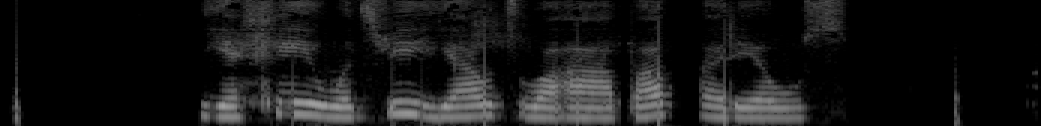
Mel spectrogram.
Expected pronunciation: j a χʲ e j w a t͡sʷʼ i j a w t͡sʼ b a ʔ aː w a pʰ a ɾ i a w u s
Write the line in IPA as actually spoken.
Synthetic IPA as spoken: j a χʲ e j w a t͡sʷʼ i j a w t͡sʼ w a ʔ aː b a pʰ a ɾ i a w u s

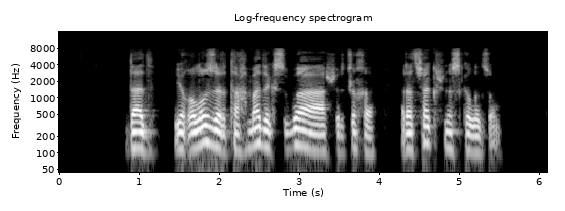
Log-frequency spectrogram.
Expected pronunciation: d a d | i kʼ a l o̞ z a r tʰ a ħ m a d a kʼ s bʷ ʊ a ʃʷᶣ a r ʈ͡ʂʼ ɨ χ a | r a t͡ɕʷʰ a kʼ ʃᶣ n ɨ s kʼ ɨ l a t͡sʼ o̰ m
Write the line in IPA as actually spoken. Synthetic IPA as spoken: d a d | i qʼ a l o̞ z a r tʰ a ħ m a d a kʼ s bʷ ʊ a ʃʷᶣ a r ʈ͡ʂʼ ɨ χ a | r a t͡ɕʷʰ a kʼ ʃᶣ n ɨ s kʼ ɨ l a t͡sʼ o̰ m

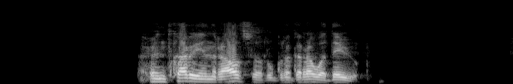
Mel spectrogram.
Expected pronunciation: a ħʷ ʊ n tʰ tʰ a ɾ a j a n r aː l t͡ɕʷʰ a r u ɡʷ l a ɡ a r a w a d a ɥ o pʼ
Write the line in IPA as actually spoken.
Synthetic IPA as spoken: a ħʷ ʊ n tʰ kʰ a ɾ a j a n r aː l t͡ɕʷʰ a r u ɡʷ r a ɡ a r a w a d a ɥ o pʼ

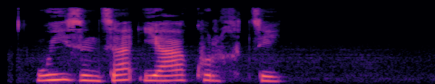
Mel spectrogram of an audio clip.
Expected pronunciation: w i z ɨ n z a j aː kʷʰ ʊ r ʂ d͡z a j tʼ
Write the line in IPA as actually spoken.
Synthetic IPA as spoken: w i z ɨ n d͡z a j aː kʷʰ ʊ r χ d͡z e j tʼ

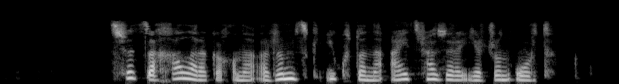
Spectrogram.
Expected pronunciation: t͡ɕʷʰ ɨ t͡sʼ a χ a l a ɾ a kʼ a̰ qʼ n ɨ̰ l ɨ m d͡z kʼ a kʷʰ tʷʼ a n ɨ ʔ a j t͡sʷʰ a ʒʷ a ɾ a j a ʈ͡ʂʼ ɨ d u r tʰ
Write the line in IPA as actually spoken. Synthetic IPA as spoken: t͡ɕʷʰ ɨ t͡sʼ a χ a l a ɾ a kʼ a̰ qʼ n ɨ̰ r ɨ m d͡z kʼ i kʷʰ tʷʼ a n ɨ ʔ a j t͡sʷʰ a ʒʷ a ɾ a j a ʈ͡ʂʼ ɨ n u r tʰ

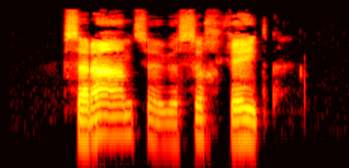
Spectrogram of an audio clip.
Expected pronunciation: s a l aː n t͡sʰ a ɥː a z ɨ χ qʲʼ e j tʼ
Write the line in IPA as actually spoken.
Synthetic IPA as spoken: s a ɾ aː m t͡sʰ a ɥ a s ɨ χ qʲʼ e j tʼ

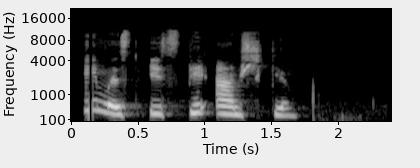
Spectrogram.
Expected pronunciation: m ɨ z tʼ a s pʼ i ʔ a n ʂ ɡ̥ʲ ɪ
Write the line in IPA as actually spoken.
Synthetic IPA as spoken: m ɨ z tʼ i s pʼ i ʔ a m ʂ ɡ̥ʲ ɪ

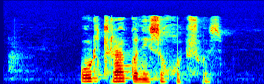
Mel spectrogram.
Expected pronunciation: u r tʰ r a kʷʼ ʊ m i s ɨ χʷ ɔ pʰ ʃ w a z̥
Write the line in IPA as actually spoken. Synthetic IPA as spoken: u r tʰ r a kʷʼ ʊ n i s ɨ χʷ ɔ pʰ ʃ w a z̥

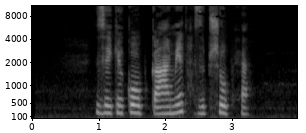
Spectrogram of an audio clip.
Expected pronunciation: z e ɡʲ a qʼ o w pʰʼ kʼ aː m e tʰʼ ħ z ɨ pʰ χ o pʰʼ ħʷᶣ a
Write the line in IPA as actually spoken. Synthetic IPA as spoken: z e ɡʲ a kʼ o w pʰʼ kʼ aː m e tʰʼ ħ z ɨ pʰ ʂ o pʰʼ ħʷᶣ a

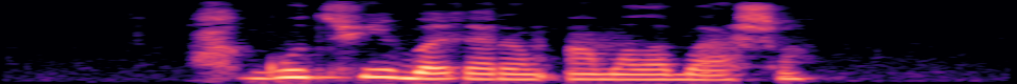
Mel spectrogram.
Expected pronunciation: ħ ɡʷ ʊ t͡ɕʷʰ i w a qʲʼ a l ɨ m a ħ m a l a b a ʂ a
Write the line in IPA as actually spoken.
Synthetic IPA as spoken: ħ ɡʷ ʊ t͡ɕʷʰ i b a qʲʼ a ɾ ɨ m a m a l a b a ʂ a

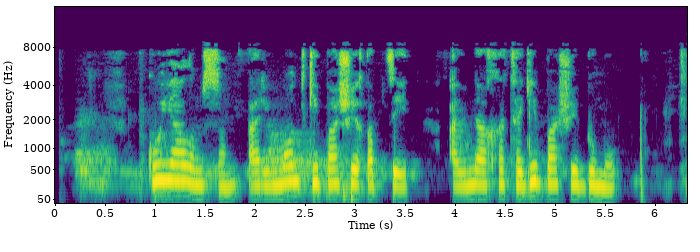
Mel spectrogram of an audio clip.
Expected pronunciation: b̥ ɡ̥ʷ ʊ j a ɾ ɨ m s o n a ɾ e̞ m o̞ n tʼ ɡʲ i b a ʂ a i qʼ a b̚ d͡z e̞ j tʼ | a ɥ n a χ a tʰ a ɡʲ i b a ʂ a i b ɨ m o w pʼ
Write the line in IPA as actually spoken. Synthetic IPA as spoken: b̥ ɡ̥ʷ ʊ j a l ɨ m s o n a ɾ e̞ m o̞ n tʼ ɡʲ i b a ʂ a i qʼ a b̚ d͡z e̞ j tʼ | a ɥ n a χ a tʰ a ɡʲ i b a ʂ a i b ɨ m o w pʼ

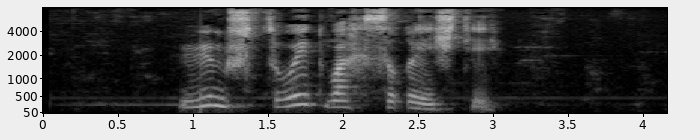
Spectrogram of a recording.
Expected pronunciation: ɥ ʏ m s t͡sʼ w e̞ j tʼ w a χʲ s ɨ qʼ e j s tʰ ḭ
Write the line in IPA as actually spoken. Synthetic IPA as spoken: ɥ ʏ m ʂ t͡sʼ w e̞ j tʼ w a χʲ s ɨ qʼ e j ʃ tʰ ḭ

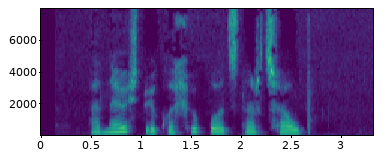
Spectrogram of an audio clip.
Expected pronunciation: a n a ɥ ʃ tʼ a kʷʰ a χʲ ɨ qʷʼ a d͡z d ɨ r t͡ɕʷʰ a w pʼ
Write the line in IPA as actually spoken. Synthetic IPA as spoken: a n a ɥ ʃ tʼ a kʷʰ a χʲ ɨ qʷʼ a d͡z n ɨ r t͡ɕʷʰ a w pʼ

